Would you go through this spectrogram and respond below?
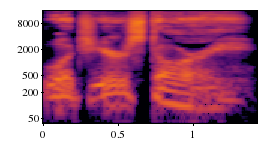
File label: trader male neutral greeting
